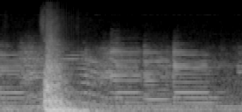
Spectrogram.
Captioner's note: passenger getting out of car; door slammed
